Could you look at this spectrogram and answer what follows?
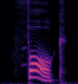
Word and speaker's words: folk: The answer is a silent L.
